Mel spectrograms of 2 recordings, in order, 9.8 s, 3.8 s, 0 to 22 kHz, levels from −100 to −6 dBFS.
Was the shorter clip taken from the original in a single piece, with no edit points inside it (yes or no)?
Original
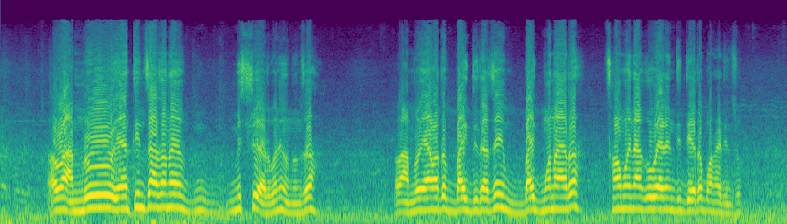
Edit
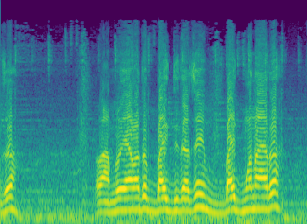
yes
